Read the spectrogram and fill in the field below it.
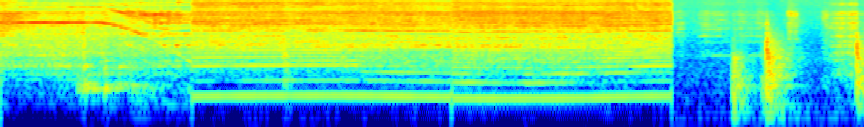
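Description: An orbital sander hums steadily.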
